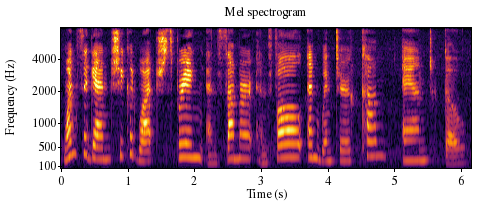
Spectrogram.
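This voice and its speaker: Reading to preschoolers from a children's picture book, this woman speaks in a measured, expressive way and leans on emphatic pauses. Her pitch sits on the high side, and there's a faint hiss or hum in the recording.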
